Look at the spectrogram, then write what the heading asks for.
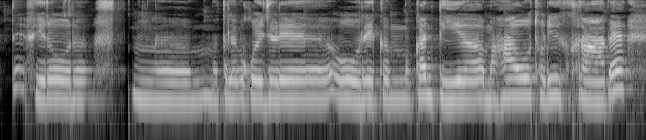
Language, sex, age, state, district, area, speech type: Dogri, female, 30-45, Jammu and Kashmir, Samba, rural, spontaneous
